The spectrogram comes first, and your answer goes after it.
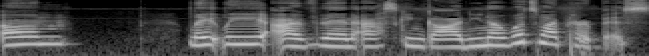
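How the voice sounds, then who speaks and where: Here a woman talks at a very slow pace. She has a high pitch and an American accent. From Alabama. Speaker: podcast host. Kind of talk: personal testimony. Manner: casual, halting.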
